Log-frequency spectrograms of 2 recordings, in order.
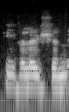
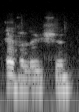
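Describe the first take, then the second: First: It is pronounced in the British English way. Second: It is pronounced in a non-British way. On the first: The speaker calls it right. "the correct way to pronounce it" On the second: The speaker calls it wrong. "not evolution"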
